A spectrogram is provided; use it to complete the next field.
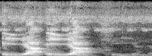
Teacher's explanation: huruf yang makhrajnya pertengahan langit-langit, pertengahan lidah dengan langit-langit. Maka di saat membaca harus kena tengah langit-langit dengan tengah lidah dengan langit.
